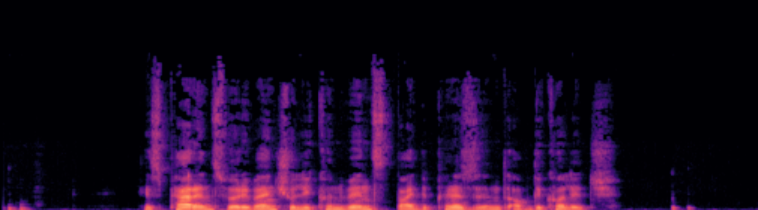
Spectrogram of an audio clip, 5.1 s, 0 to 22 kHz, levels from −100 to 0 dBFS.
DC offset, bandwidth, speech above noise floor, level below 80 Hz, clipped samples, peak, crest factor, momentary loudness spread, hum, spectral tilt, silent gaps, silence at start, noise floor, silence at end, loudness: under 0.1%; 15.5 kHz; 49 dB; -62 dBFS; under 0.1%; -6 dBFS; 22 dB; 15 LU; none; -6.5 dB/octave; none; 0.05 s; -76 dBFS; 0.55 s; -27 LUFS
